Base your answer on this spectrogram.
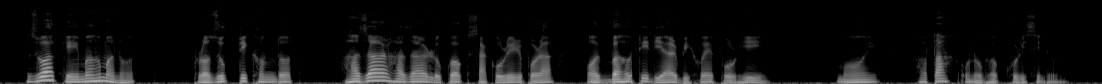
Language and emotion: Assamese, sad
